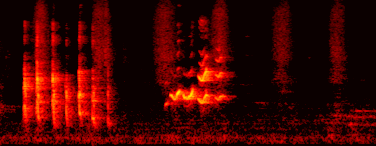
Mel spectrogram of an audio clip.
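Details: Talking Indian ringneck parakeet on a table indoors, Urdu/Hindi words: five rapid raspy syllables, then a warbling, wavering whistle that rises at the end, followed by quiet.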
